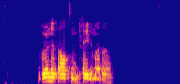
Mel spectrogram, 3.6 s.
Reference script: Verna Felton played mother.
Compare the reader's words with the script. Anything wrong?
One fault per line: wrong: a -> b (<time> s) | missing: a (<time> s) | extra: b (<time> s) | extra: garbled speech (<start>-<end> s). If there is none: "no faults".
no faults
